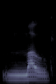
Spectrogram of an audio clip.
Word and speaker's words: Moog: Over here we have Robert Moog himself explicitly stated his name rhymes with Vogue Rogue. Yeah, the Moog.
